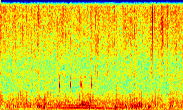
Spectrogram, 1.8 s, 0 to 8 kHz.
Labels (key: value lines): label: biophony, grouper
recorder: SoundTrap 300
